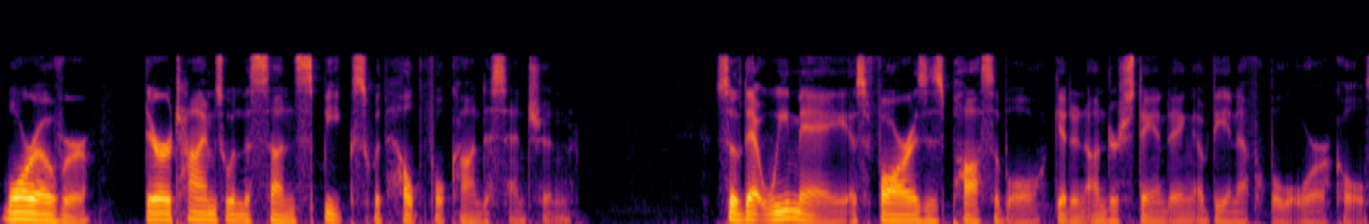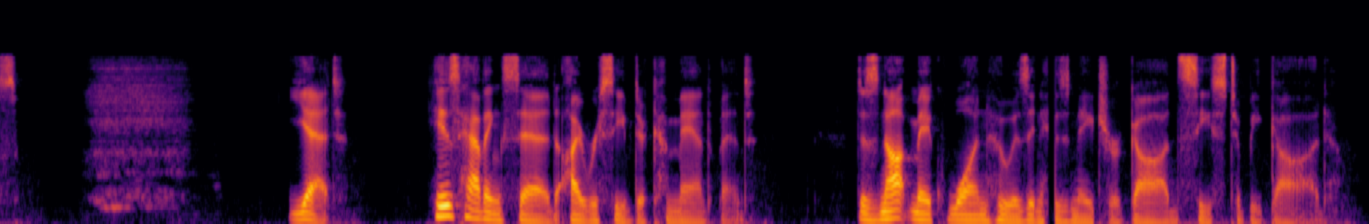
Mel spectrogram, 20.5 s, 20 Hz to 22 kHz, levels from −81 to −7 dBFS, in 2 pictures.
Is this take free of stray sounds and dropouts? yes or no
no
